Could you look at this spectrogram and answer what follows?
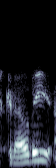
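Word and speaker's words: Knobbe: Well, I'm on Twitter at Travis Kenobi. Last name is spelled K-N-O, two B's as in boy, E as in Edward.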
